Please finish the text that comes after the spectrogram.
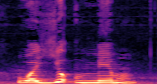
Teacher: حمزہ پر جزم ہے اور اس کنڈیشن میں ہمیں جھٹکا دے کر پڑھنا ہوتا ہے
